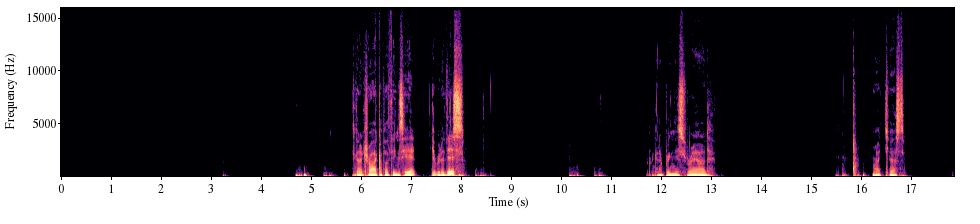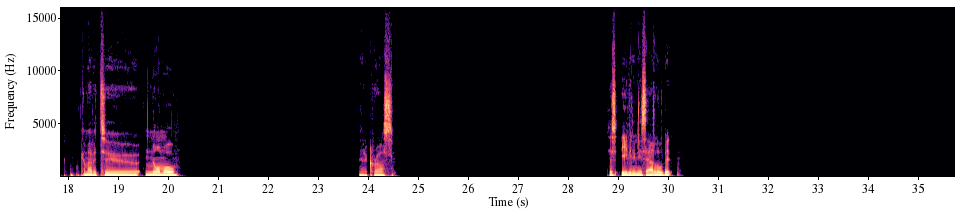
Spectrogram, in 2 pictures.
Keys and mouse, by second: 1.3 click, 1.9 alt+click, 2.9 click, 3.5 click, 4.0 ctrl+click, 5.5 ctrl+x, 5.8 middle click, 6.3 shift+middle drag, 8.4 ctrl+x, 8.8-9.9 middle drag, 10.8 1, 11.6 click, 13.1 g, 14.3 g, 16.7 click, 17.0 middle click, 18.8-19.5 drag, 19.8-20.5 middle drag, 21.2 click, 23.2 shift+middle click, 23.6 middle click, 24.3 click, 25.1 click, 26.6 click, 26.8 click, 28.3 click, 28.6 middle click, 29.4 click, 30.0 click, 31.8 click, 33.1 ctrl+z, 33.4-33.8 middle drag, 34.2 click, 34.9-35.7 middle drag.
